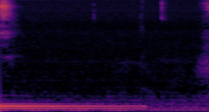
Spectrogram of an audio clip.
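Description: A single low note on an electric bass guitar, the sixth degree (B) of a D melodic minor scale, rings and slowly fades, then is damped about one and a half seconds in.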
